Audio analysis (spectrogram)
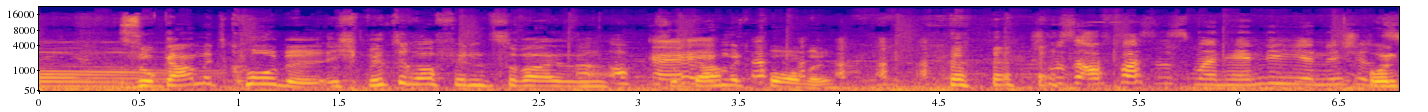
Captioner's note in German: gelächter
